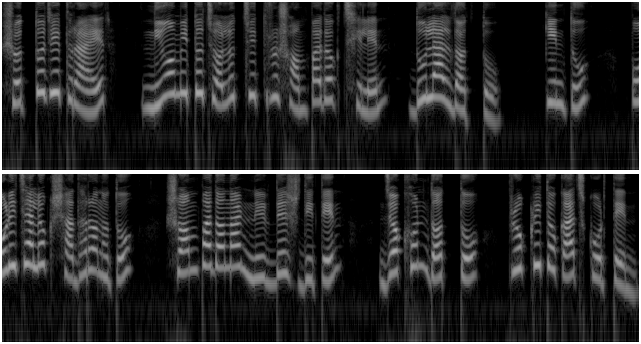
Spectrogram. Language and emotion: Bengali, neutral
